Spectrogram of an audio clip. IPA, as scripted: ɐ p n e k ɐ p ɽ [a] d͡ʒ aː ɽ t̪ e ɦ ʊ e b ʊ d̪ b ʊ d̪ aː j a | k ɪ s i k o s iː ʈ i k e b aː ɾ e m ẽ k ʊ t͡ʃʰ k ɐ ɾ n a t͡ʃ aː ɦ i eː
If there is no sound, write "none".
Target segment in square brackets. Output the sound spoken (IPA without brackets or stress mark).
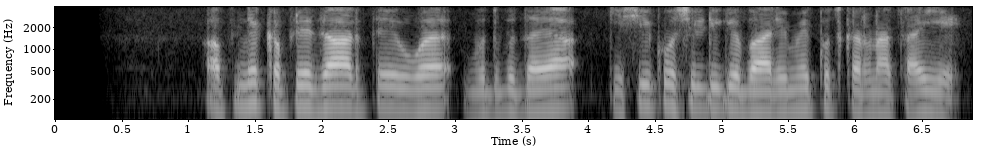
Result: e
